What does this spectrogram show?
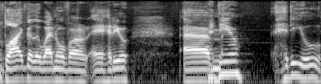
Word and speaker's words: Hideo: It's Hideo. I'm going to stand up for that. That's fucking weird American pronunciation.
